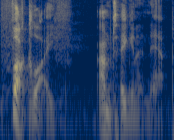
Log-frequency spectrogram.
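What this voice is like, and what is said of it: Imitates another person's voice. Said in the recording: “That was a great impression of”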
